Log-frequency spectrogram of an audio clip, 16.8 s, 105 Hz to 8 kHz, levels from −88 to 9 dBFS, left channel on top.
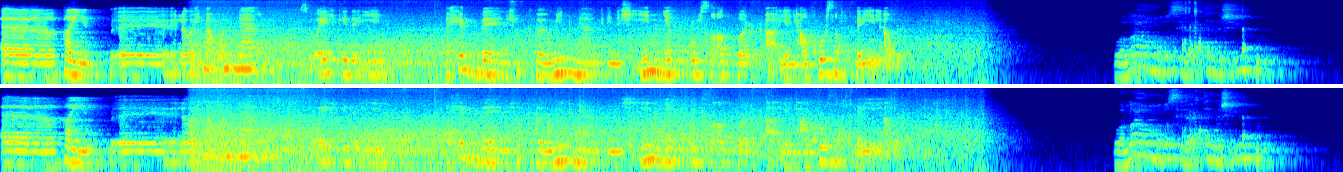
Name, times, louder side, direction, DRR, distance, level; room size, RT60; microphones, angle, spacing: voice 1, 0.0-3.3 3.8-4.8 5.6-11.3, left 3 dB, 60° left, 11 dB, 0.4 m, -25 dB
sound 1, 2.3-12.3, right 2 dB, 25° right, 0.4 m, -30 dB
voice 2, 13.9-15.7, right 1 dB, 50° right, 0 dB, 0.9 m, -35 dB
6.7 x 3.9 x 4.4 m, 1.1 s
head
